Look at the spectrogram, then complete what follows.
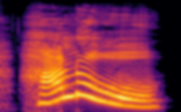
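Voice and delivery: bright, loud hello called out; cheerful call. A narrator's reading. Twilight greets the startled pony with a cheerful hello. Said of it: "rief Twilight fröhlich".

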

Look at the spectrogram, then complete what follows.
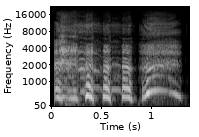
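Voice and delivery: high, loud showy laugh; a proud stage laugh; Trixie's laugh. Acted. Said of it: "spuckte ... aus und lachte". (hohes, lautes Lachen)

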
